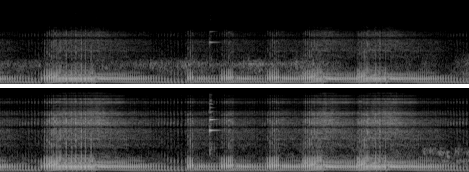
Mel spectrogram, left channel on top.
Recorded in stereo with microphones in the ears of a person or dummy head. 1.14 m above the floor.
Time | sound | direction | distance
0.0 | a motorcycle | 80° right | ?
2.1 | a clink | 70° right (ahead or behind) | ?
